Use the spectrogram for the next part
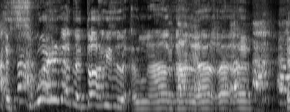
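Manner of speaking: high, laughing retelling of the dog; cracking up while telling. Real, not acted. Telling friends the dog story, laughing hard.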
